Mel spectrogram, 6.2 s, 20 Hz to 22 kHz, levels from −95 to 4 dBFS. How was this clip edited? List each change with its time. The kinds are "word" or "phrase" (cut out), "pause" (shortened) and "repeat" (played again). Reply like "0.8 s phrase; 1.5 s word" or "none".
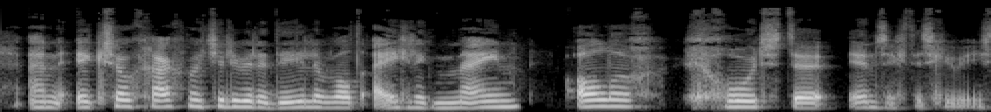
3.4 s pause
